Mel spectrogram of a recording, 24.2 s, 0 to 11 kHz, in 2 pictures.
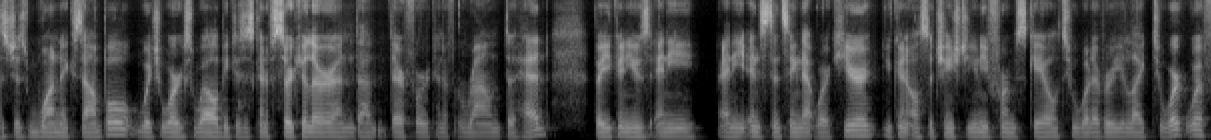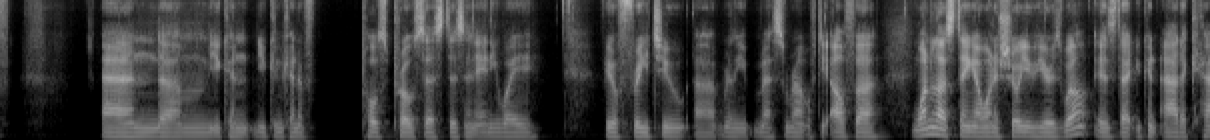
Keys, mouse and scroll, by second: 0.2 right click, 0.5-1.8 drag, 5.7 click, 7.0 click, 7.9 click, 8.6 click, 8.7-11.6 drag, 11.6 ctrl+z, 11.9 ctrl+click, 12.4 ctrl+middle click, 13.1 ctrl+click, 13.7 middle click, 16.2-18.1 drag, 19.5 click, 20.3 middle click, 20.9-22.4 drag, 22.4 right click, 22.8 click, 23.5-24.2 typing.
